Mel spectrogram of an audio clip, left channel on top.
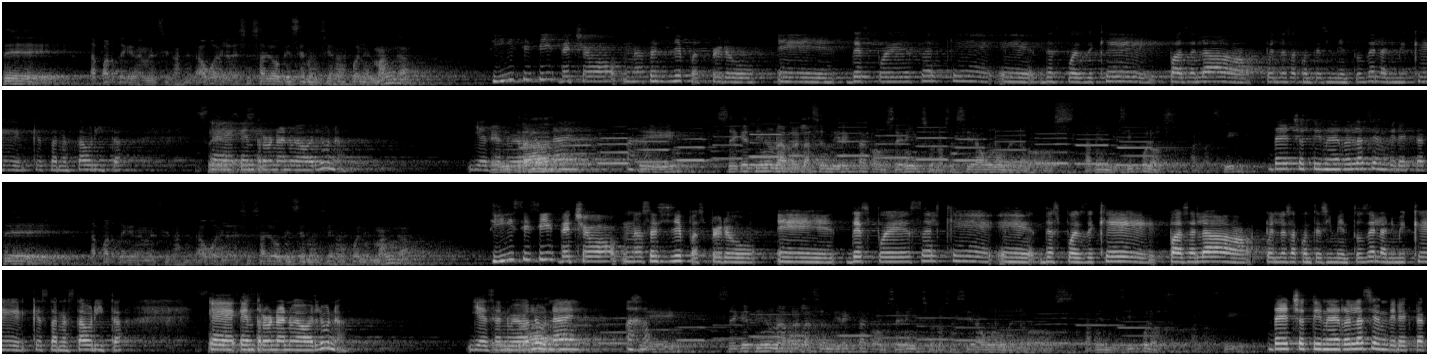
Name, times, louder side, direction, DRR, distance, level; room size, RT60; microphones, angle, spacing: voice 1, 0.0-4.1 16.2-16.9 19.1-19.8 20.6-21.1 21.4-26.7, left 2 dB, 30° left, 7 dB, 0.8 m, -36 dB
voice 2, 4.9-17.7 18.9-20.1 20.5-20.7 26.9-28.5, right 7 dB, 80° right, 15 dB, 0.4 m, -29 dB
Wind instrument woodwind instrument, 19.4-25.8, left 6 dB, 75° left, 0.4 m, -40 dB
13.5 x 8.2 x 8.9 m, 2.9 s
head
